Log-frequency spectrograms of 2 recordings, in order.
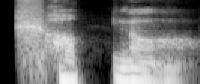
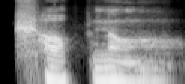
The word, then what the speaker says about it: স্বপ্ন: স্বপ্ন স্বপ্ন মানে নটাও কোমলেই উচ্চারিত হচ্ছে। কিন্তু নটটা নিচে হচ্ছে। সবটা উপরে হচ্ছে।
